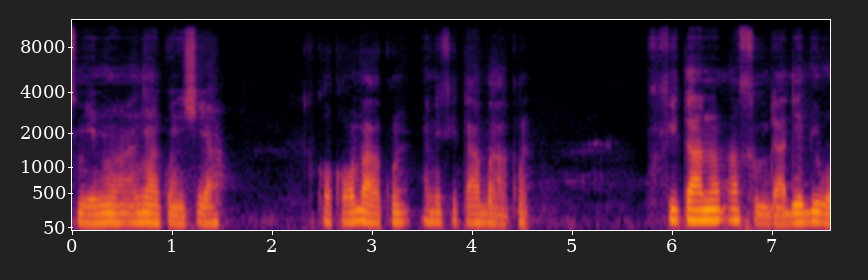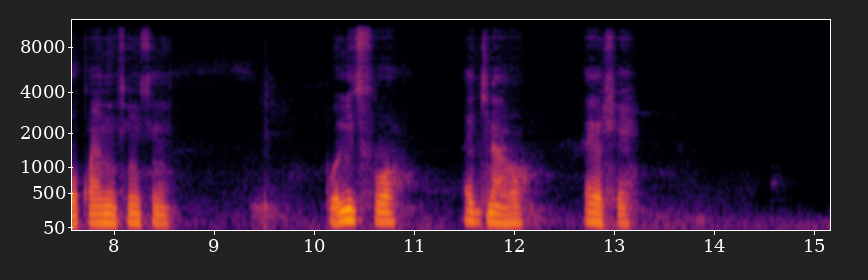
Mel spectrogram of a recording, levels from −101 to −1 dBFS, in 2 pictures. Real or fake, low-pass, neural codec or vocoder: fake; 10.8 kHz; codec, 32 kHz, 1.9 kbps, SNAC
